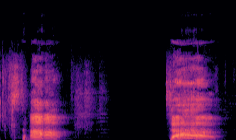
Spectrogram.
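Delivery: high, escalating bursts; short, loud, high protest; exasperated shouting. Real, not acted. Telling chat to stop asking.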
